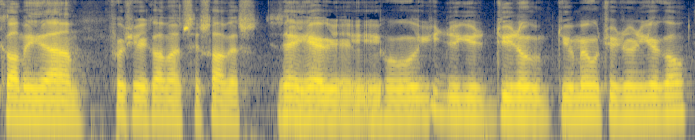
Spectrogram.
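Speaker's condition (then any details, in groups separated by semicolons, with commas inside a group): Parkinson's; hard time walking and talking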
